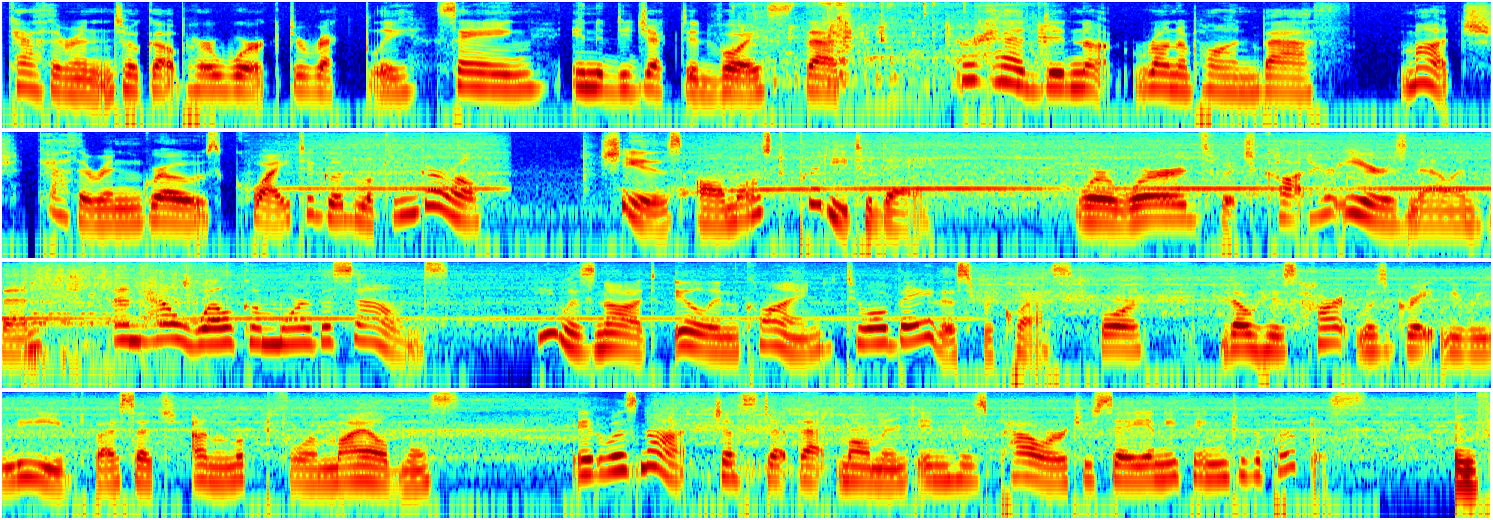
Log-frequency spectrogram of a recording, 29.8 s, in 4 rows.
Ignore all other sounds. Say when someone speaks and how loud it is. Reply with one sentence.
You can hear the talking from 0.0 to 12.2 s, at a steady volume; and from 12.8 to 29.7 s, at a steady volume.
